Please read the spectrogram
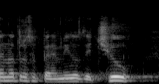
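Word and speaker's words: Chew: Chu, por si no lo escucharon la otra vez, es una historia de Tony Chu Chu se escribe Cheu, como masticar,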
